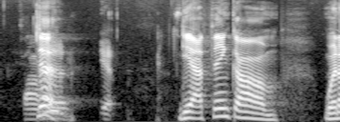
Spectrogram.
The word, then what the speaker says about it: Talmud: I did pronounce Talmud. I think it's Talmud, right? Talmud.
